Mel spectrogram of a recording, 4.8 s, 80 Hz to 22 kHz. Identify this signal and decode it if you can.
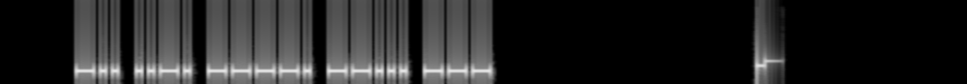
Morse code, heard as a keyed tone, about 39 wpm, 700 Hz. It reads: DF97O
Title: Code Groups - 5 Letter:Numbers - 40wpm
